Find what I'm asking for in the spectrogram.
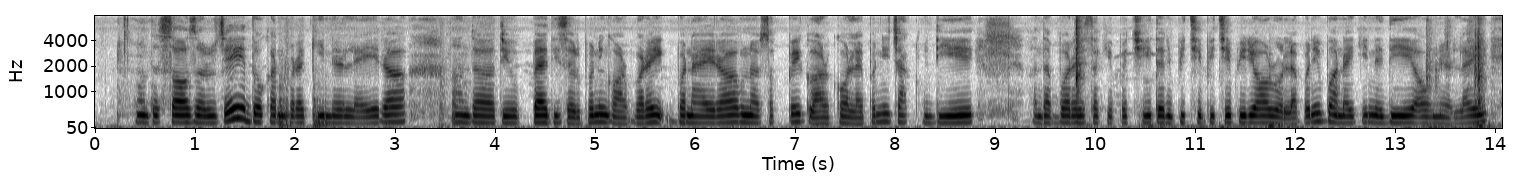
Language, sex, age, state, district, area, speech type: Nepali, female, 30-45, West Bengal, Kalimpong, rural, spontaneous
